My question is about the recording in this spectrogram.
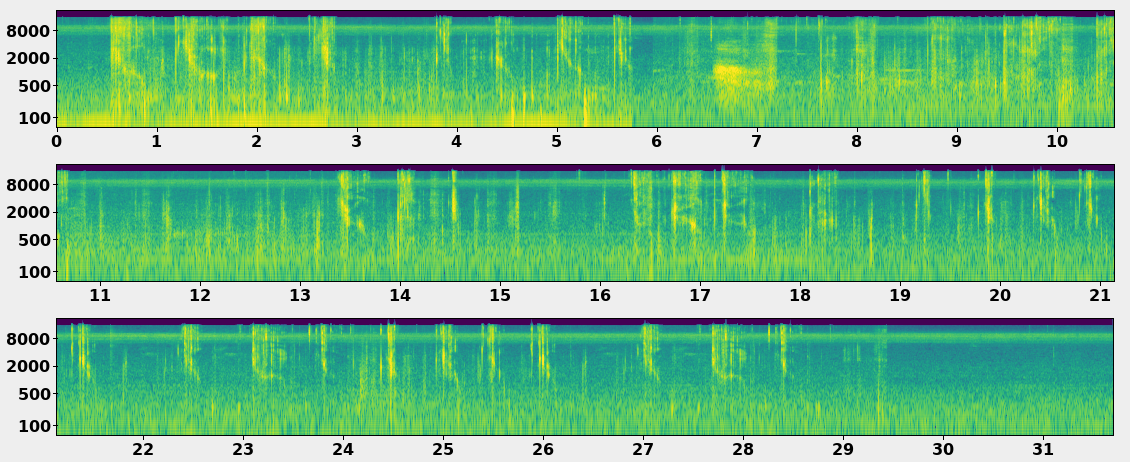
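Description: Close-miked eating of rice, fish and raw onion by hand: many sharp, irregular crunches from biting and chewing crisp food. The crunches come in quick clusters with short gaps between them.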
